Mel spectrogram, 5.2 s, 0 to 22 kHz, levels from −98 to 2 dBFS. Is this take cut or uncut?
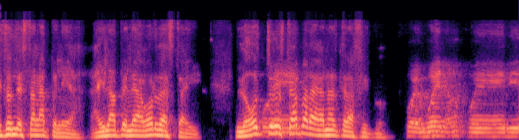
cut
